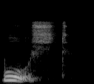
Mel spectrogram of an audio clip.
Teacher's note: The ed ending is pronounced t. We say washed because it comes after the sh sound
